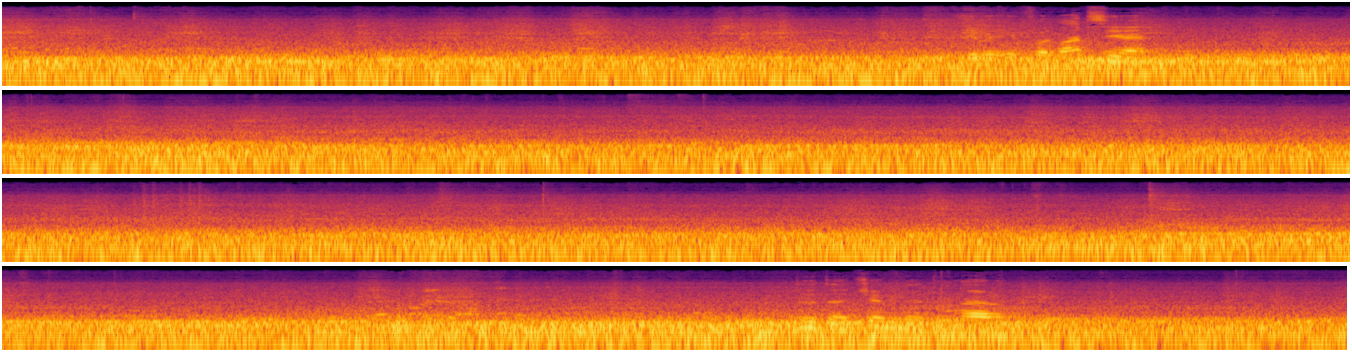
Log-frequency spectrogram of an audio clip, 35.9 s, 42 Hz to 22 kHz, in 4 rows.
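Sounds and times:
train rumbling in tunnel: 0:00.0 - 0:35.9.

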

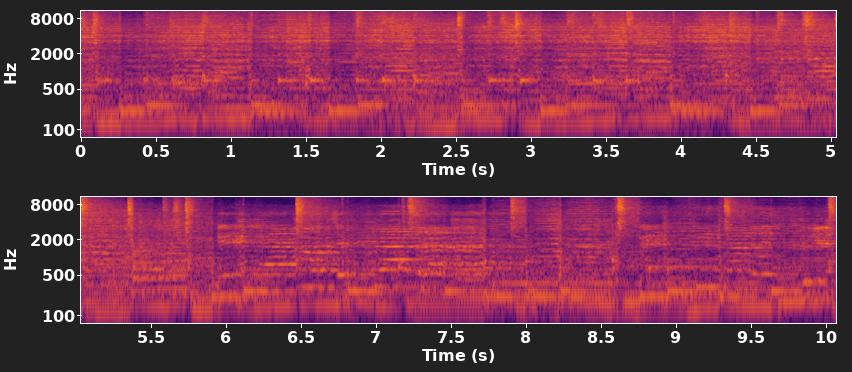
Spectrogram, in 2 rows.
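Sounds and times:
latin band playing: 0:00.0 - 0:10.0
sharp percussion strikes: 0:00.0 - 0:10.0.

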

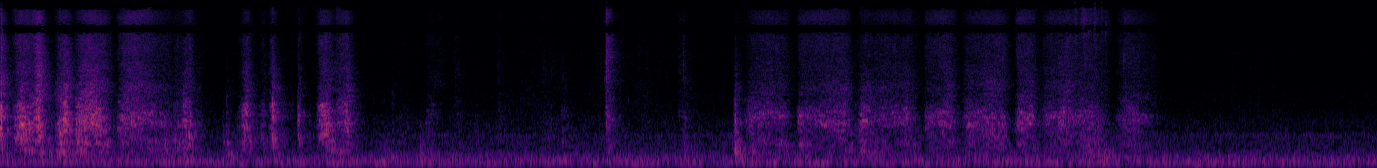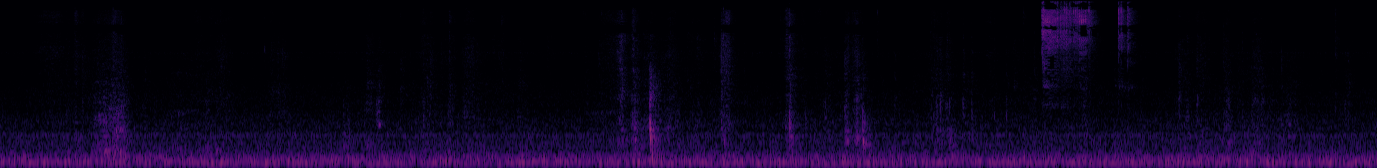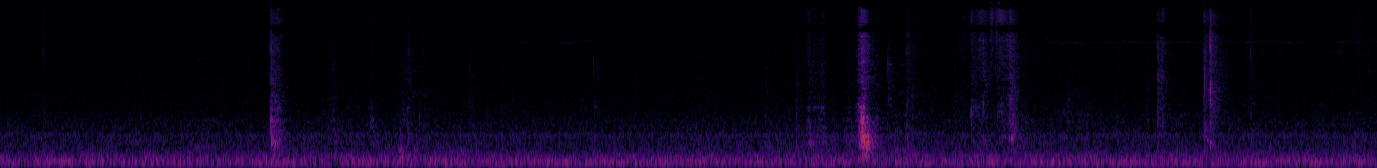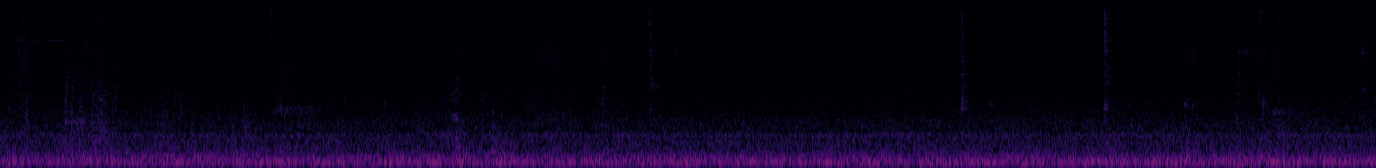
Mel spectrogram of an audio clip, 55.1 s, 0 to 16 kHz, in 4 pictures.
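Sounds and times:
wallpaper rubbing against wall: 0:00.0 - 0:05.8, 0:07.3 - 0:11.8
steady low hum: 0:00.0 - 0:55.0.

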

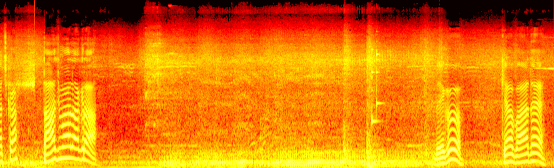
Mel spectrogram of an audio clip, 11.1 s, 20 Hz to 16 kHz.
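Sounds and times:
short electronic beep: 0:07.5 - 0:07.8.

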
